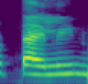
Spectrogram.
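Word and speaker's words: ptyalin: Clear, P silent है, इसको टाइलिन बोलते हैं।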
